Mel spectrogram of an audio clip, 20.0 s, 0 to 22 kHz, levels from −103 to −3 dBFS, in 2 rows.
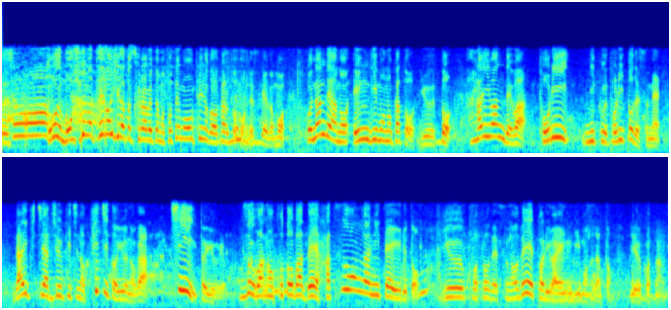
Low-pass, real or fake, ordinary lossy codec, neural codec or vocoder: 7.2 kHz; fake; Opus, 24 kbps; codec, 16 kHz, 8 kbps, FunCodec, trained on LibriTTS, 25 frames a second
